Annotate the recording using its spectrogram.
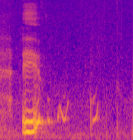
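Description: A woman's short voiced syllable, a brief vocal filler, about a third of a second in, followed by two faint, very brief squeaky mouth or voice sounds.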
